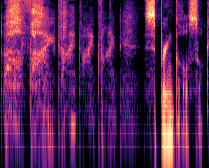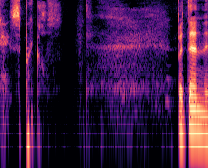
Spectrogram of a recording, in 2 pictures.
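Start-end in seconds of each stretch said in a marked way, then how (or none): 0.1-3.4 soft, defeated whispered giving in; grudging whisper. Acted. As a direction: mutter it under your breath, giving up. Fish grudgingly gives in.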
